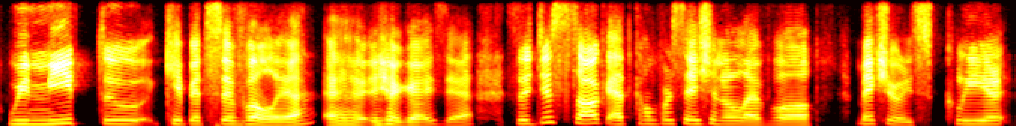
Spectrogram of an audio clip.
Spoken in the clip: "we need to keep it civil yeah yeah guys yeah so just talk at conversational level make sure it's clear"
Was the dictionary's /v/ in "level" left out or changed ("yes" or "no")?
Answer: no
